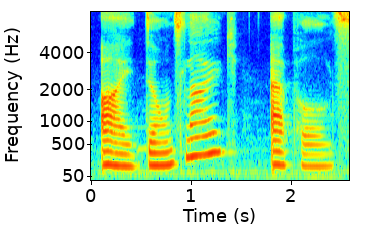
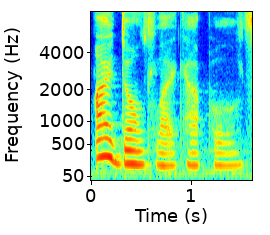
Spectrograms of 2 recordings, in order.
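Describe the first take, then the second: First: Very slow, like stretched, repeated for learners; second slow teaching take. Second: Very slow, each word laid out for learners; slow teaching demo; slow model sentence. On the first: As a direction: say it again slowly. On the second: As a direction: spell it out slowly for the class. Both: Shown as a demonstration.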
